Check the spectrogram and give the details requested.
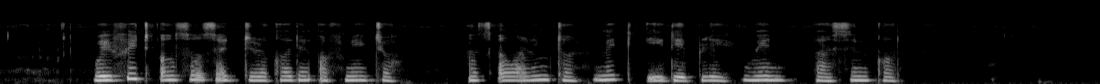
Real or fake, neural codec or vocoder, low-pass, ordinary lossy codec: fake; codec, 16 kHz, 4 kbps, FreqCodec, smaller model; 7.2 kHz; none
